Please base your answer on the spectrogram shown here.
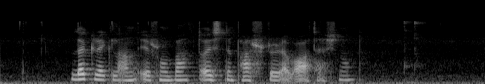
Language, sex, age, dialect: Faroese, female, 15-35, Norðurstreymoy/Eysturoy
